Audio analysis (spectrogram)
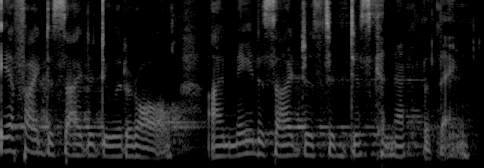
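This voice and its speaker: A middle-aged woman, an insurance agent, earnestly explaining her case at a city code hearing in a loud voice. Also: sits low, moderate pace, creaky. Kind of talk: public hearing testimony. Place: city hall hearing room. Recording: echoey hall from council mic.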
